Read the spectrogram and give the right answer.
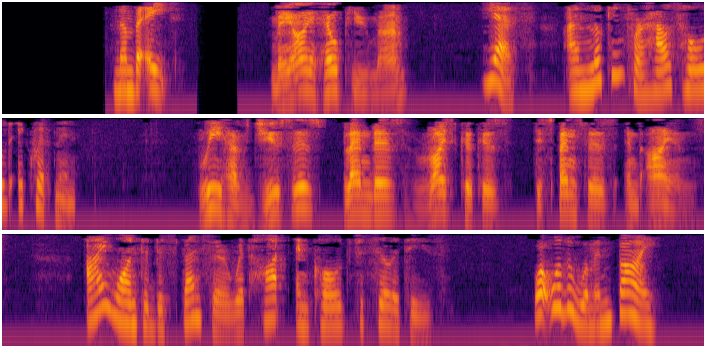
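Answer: A dispenser with hot and cold facilities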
